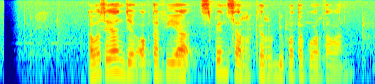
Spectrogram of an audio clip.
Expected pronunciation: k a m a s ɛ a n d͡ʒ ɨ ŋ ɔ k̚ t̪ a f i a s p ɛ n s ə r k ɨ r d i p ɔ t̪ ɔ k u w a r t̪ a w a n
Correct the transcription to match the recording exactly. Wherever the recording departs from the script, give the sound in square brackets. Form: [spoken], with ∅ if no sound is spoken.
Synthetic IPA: k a m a s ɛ a n d͡ʒ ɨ ŋ ɔ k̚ t̪ a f i a s p ɛ n s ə r k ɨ r d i p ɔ t̪ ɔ k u w a r t̪ a w a n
